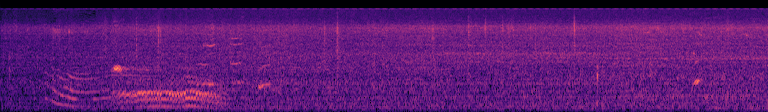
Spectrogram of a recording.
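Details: Young Miniature Schnauzer puppies aged five and seven weeks exploring outdoors give a wavering, harmonic whimper that dips and rises for about a second, followed by steady background hiss.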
